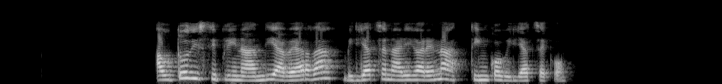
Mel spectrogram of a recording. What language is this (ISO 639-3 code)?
eus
